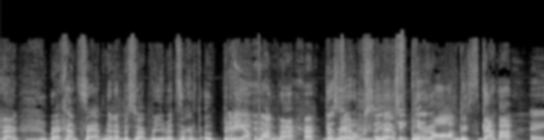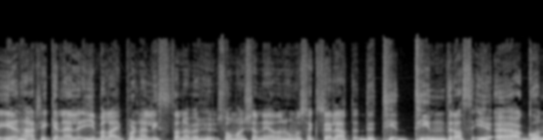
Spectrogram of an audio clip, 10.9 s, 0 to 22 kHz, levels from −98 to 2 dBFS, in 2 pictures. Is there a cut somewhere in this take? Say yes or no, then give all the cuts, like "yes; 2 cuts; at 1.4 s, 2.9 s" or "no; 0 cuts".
no; 0 cuts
